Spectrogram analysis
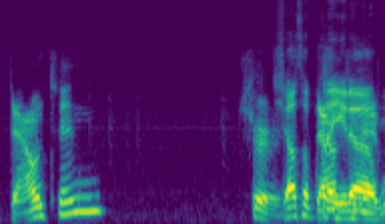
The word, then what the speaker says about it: Downton: I remember talking to Kay because it sounded like she said downtown, and she kept going for like 2 minutes, but it's pronounced Downton.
